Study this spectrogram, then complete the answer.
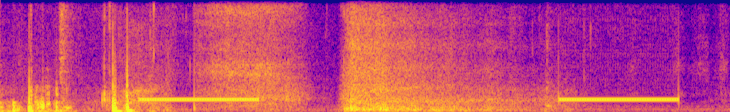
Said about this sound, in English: For HVAC, your call is being transferred. Just connecting to his line. It's probably going to be voicemail, though.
